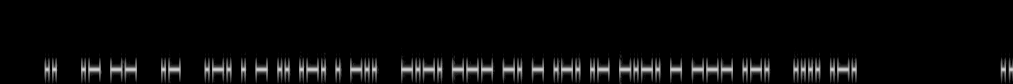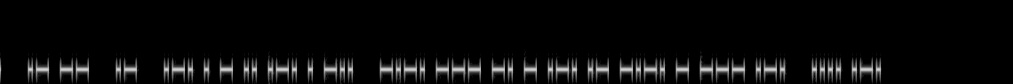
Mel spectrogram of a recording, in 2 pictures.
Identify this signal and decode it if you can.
Morse code, heard as a keyed tone, about 30 wpm, 700 Hz. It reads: I AM A RETIRED CONTRACTOR HR I AM A RETIRED CONTRACTOR HR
